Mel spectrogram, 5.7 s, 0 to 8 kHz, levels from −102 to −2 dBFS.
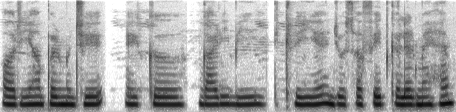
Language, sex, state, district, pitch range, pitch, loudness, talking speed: Hindi, female, Himachal Pradesh, Shimla, 205-215 Hz, 205 Hz, -15 LUFS, 155 wpm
